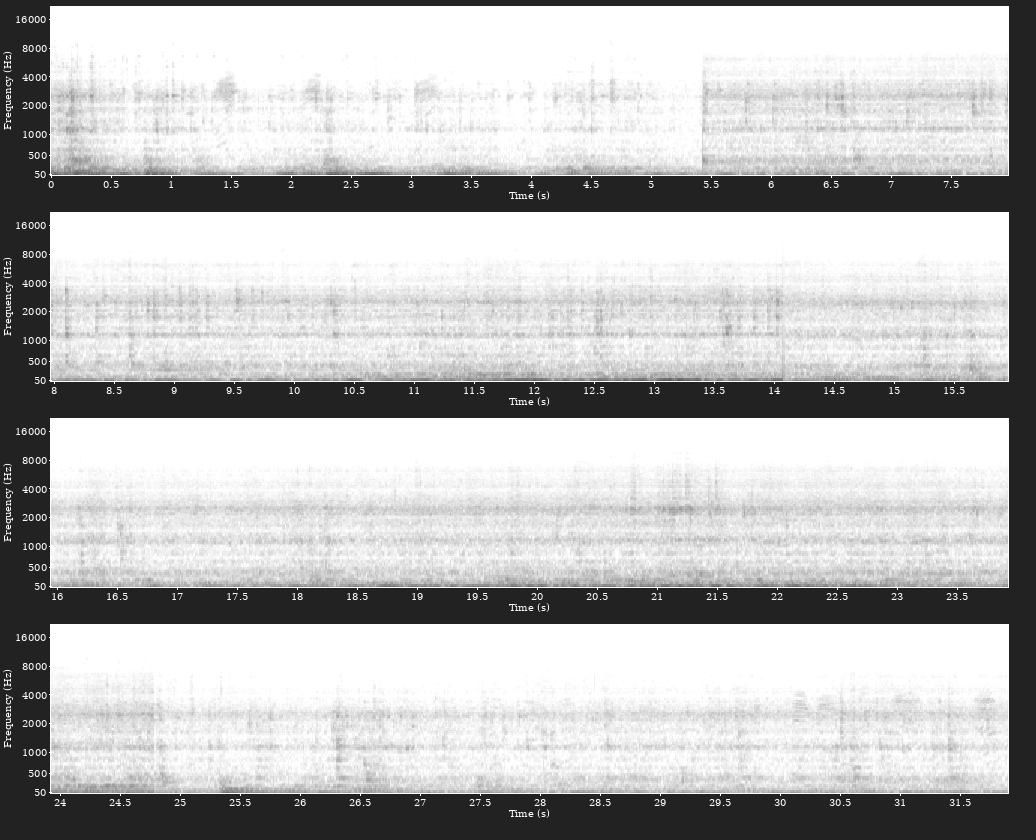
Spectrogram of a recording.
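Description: Wind buffeting a GoPro microphone on a sailing catamaran, with water rushing past the hulls; the low rumble rises and falls in gusts.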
